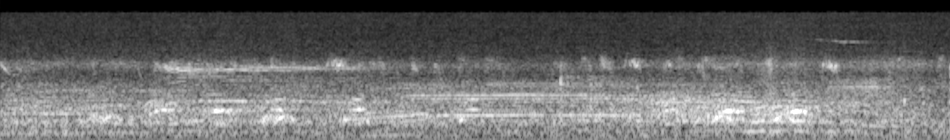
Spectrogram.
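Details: Humming honey bees of a colony wintered on five frames and building up two weeks ahead of the acacia flow; drawn-out gliding buzz tones of passing bees rise and fall, with scattered high bird chirps around.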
